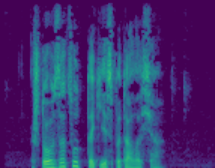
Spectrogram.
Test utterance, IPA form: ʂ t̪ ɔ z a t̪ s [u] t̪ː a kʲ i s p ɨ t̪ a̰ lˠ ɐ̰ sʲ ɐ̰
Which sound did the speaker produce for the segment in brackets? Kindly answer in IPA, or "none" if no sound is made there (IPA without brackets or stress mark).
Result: u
